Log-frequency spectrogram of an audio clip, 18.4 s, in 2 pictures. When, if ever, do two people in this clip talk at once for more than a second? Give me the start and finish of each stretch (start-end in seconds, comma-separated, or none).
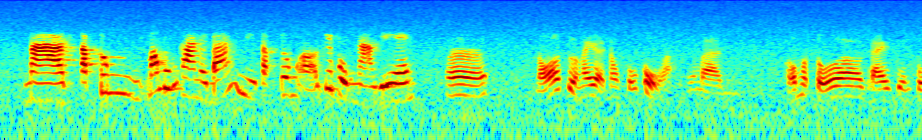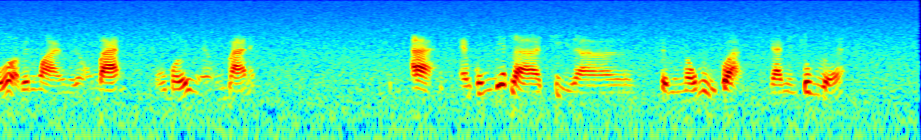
none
